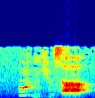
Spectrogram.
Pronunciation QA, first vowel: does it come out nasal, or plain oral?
nasal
